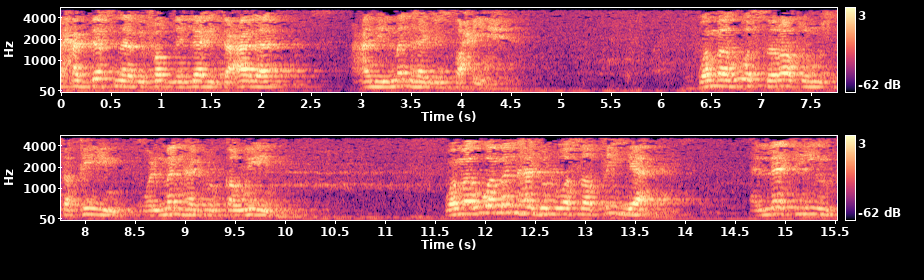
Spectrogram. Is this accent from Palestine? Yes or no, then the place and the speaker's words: no; Egypt; إحنا عندنا في مصر الخطبة والدرس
